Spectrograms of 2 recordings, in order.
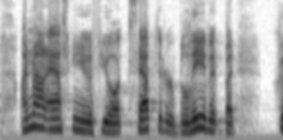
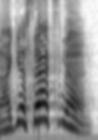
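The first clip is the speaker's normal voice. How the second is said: higher, louder playful jab; teasing; 7 semitones higher, 6 dB louder than usual. Retold or imitated. Pastor teasing the atheist about his answer, playful. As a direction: rib him with a grin.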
